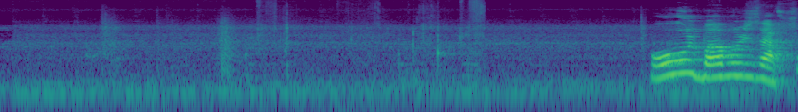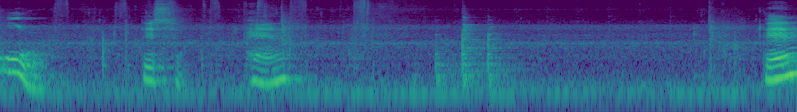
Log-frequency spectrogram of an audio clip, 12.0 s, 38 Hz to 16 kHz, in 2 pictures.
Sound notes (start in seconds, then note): 1.7 syrup gurgling; 9.2 spoon thuds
